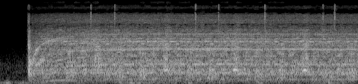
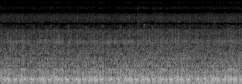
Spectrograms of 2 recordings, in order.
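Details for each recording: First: Jeep XJ being cranked while chasing a misfire, with only cylinder 3 firing and fluid puffing out: steady cranking with sharp regular ticks. The ignition is arcing out. Fuel was later found to be a bad injector and gas-line leaks. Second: Jeep XJ just after replacing a bad fuel injector: steady, even idle with a smooth low rumble and no misses or stumbles; much smoother than the earlier rough idle.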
